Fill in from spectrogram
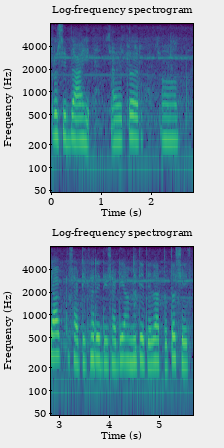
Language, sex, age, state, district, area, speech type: Marathi, female, 18-30, Maharashtra, Osmanabad, rural, spontaneous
